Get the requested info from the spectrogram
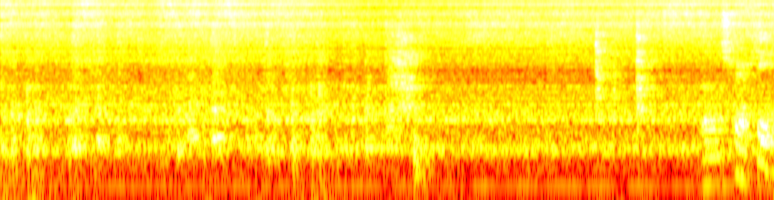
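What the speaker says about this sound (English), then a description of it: "I'm going to throw some butter into the pan. And that, as you can hear, it's sizzling away" Quiet, steady sizzling and hissing of butter frying in a pan on high heat while chicken is turned for chicken milanese, with faint clinks and stirring sounds throughout.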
